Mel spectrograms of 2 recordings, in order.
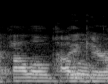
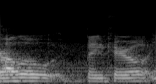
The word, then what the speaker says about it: Paolo Banchero: I will say, okay, so how do you pronounce his name? Paolo Banchero or something? – Oh, yeah, Paolo Banchero. – Paolo Banchero, yeah.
